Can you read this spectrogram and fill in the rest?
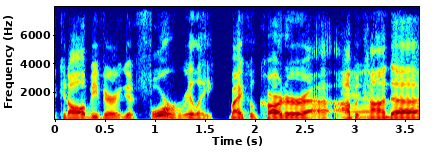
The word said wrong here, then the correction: Abanikanda: Abanikanda, excuse me. I always get that. I always mispronounce his name.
